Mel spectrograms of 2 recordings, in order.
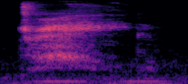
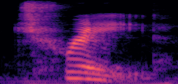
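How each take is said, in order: First: It is whispered without full voice. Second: It is said in an ordinary speaking voice.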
